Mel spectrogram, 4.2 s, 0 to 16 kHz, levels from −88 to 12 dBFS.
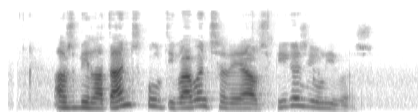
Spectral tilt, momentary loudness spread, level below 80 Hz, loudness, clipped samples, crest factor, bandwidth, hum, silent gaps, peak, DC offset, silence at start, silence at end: -6 dB/octave; 16 LU; -80 dBFS; -26 LUFS; under 0.1%; 22 dB; 11 kHz; none; none; -6 dBFS; under 0.1%; 0.55 s; 0.75 s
